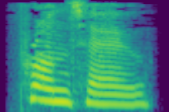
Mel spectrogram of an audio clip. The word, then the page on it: pronto: ‘prɒntəʋ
